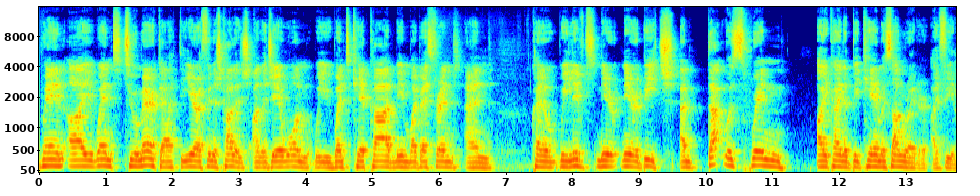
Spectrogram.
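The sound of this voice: A man at a fairly slow pace, his tone slightly mellow. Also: medium pitch for a man, fairly even intonation.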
